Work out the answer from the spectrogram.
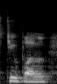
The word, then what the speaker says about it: tuple: next one is a topple uh Tuple I my apologies if I'm not pronouncing it right that's how I pronounce it but if it is pronounced as tupal feel free to do that so let's do the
